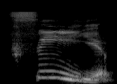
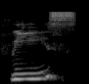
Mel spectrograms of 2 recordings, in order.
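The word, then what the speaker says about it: fille: that I and E whenever the two L are between i and e we always have to change the sound of to L to y y so how we are going to pronounce daughter in French it will be Fe I repeat it once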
